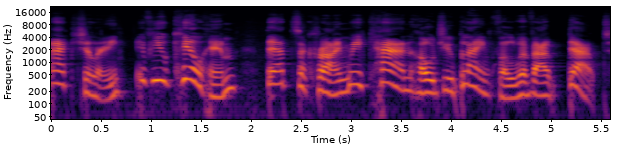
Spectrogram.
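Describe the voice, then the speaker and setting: A man puts on a character voice, pitched high. He speaks fairly slowly with very wide pitch swings. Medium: read story. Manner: sheepish.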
